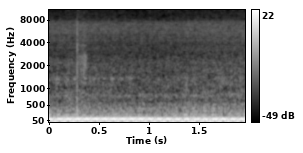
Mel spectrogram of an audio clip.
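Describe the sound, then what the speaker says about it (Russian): A Honda Transalp 650 motorcycle engine idles cold on choke, recorded from above: a steady, loud, close low rumble that holds an even rhythm throughout with no voices. "записываем звук мотора сверху на холодную сейчас"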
